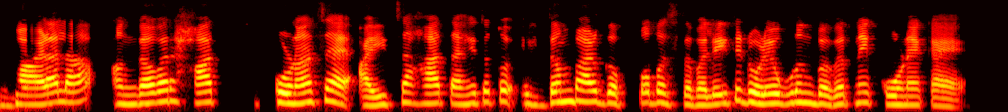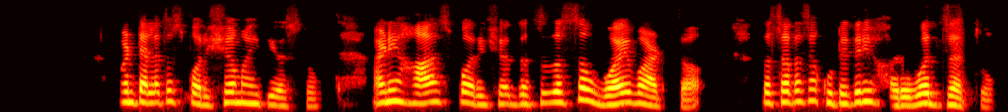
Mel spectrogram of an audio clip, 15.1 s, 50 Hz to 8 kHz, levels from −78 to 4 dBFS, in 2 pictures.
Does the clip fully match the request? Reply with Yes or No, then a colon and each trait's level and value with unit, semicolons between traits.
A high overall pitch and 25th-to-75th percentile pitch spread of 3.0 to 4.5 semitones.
Yes: high, 215 Hz; average, 3.5 semitones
